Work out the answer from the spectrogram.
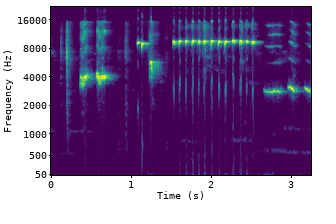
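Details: Common iora song with natural gaps, played to coax quiet caged birds into answering: varied chirps open into a long, very high rapid trill, followed by lower, steadier whistled notes.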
